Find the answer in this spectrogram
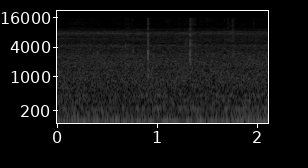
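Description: Faint soft taps of juggling balls landing in the hands, about three in quick succession, over a low steady hum.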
